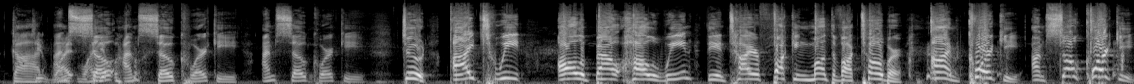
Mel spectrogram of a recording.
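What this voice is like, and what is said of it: Mocking stereotyped indie girl voice. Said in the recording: “that indie girl impression, you sounded like almost like Donald Trump”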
